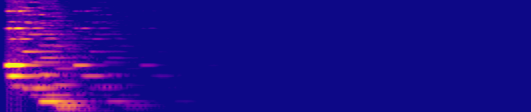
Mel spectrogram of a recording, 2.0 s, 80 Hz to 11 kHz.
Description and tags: Synth ui interface click button negative 1
button, click, interface, negative, Synth, ui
